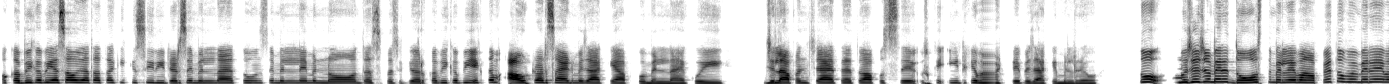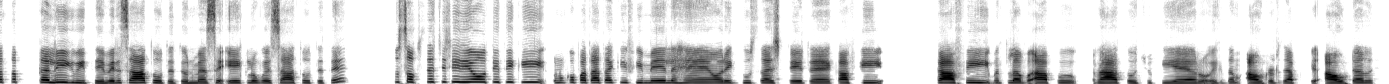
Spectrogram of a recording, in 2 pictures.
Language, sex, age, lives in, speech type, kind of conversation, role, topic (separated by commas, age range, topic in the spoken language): Hindi, female, 25-29, India, conversation, podcast, guest, Kaise pata chalta hai ki kaun aapke apne log hain?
